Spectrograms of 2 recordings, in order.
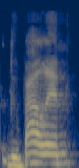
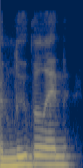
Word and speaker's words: Lubalin: And then we're going to close out with our monster of type, Herb Lubalin or Lubalin, depending on how you want to pronounce it.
